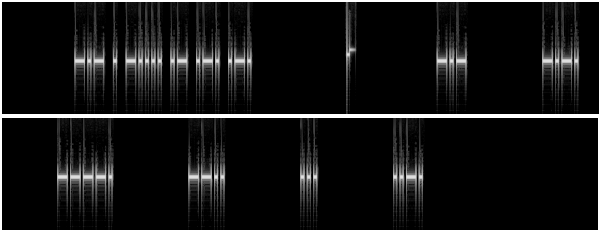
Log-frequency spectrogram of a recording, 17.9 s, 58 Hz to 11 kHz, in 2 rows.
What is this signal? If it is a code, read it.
Morse code, heard as a keyed tone, about 25 wpm, spaced as for 11 wpm, 700 Hz. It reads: KE6ARR KC9ZSF
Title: USA Call Signs - 6 Characters - 8x Character Spacing - 25wpm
